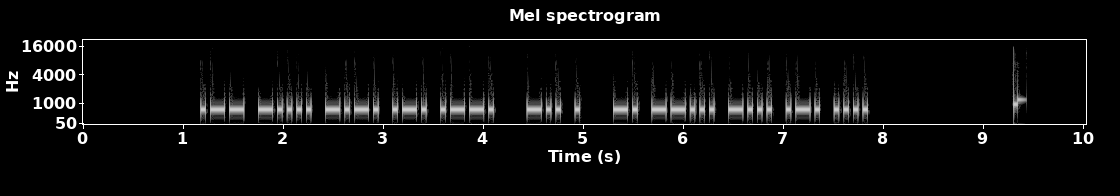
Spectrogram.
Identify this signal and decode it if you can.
Morse code, heard as a keyed tone, about 25 wpm, 700 Hz. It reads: W6CRP DE N7BRH
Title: USA Callsign DE Callsign - 5 Characters - 25wpm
